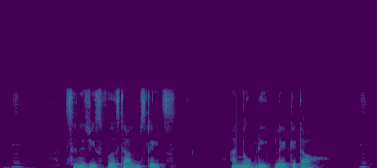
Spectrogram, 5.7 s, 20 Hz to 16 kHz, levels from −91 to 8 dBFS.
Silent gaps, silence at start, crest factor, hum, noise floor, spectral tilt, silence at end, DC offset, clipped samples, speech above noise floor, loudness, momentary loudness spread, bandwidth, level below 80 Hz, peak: none; 0.15 s; 18 dB; none; under -90 dBFS; -7.5 dB/octave; 0.2 s; under 0.1%; under 0.1%; over 43 dB; -48 LUFS; 10 LU; 7.6 kHz; -78 dBFS; -32 dBFS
